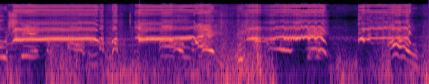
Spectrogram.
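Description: A woman screaming on a slingshot thrill ride: about four long, high-pitched screams, each held for roughly a second, with wind rumbling on the microphone underneath.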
